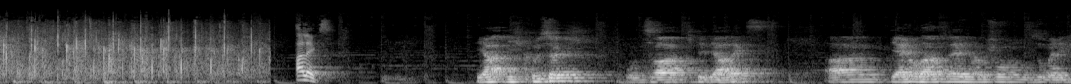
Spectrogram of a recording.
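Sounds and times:
audience applause at a German business talk event: 0.0s - 2.8s
speech: 3.0s - 3.4s, 4.8s - 7.7s, 8.3s - 10.7s.

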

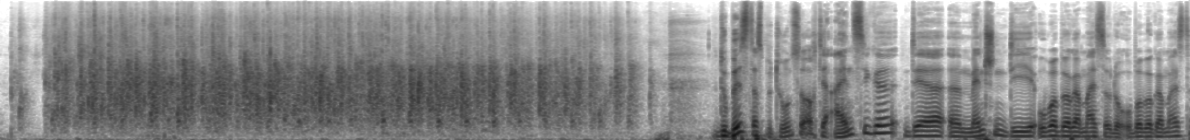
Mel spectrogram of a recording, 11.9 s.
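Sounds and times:
audience applause: 0.1s - 6.6s
speech: 7.2s - 11.8s.

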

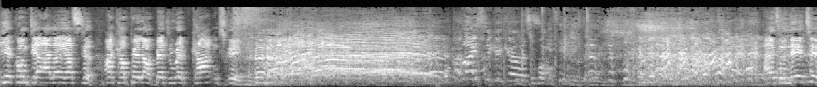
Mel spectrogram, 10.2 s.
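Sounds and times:
speech: 0.0s - 4.4s, 6.4s - 10.2s
laughter: 2.9s - 6.2s, 7.0s - 10.2s
audience applause: 3.8s - 9.6s.

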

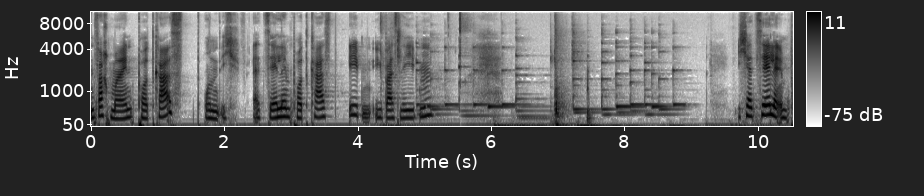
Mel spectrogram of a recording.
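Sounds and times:
speech: 0.0s - 5.4s, 9.7s - 10.5s
phone ringtone: 4.7s - 9.1s.

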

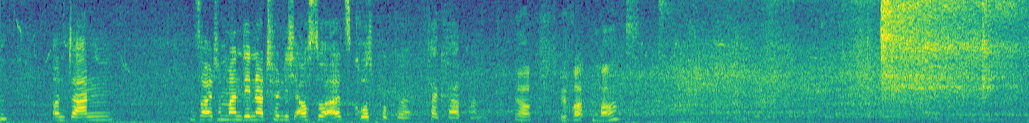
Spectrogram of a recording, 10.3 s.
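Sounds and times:
speech: 0.0s - 1.3s, 1.9s - 6.4s
train rumbling: 0.0s - 10.2s
train letting off steam: 6.6s - 10.2s.

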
